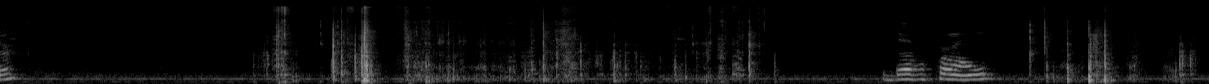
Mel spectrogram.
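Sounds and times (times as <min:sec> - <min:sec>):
packaging crinkling and rustling: 0:02.5 - 0:07.9, 0:10.5 - 0:12.0.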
